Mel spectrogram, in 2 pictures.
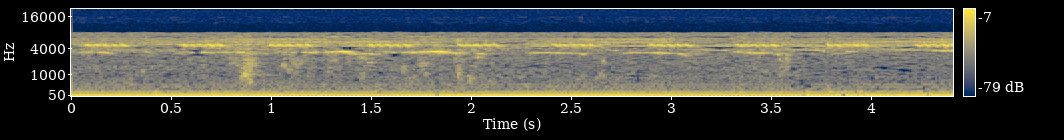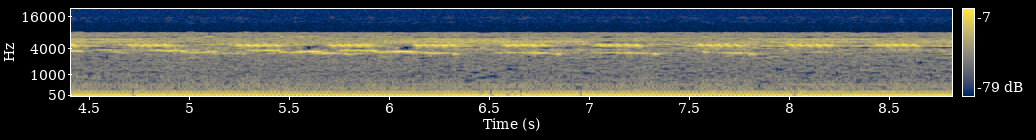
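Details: Night chorus of crickets in eastern Botswana's wilderness, recorded 02:30 on 21 May 2016, with evenly spaced shrill pulses roughly four per second and a fainter, slightly lower chirper, backed by a steady deep drone.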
